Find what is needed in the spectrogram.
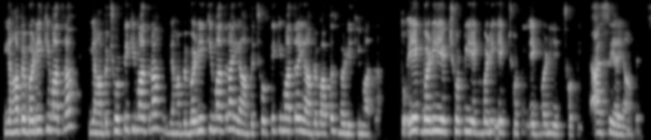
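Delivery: usual speaking voice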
